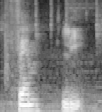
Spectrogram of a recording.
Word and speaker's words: family: Otro ejemplo sería family. Abreviado es femly. Family.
